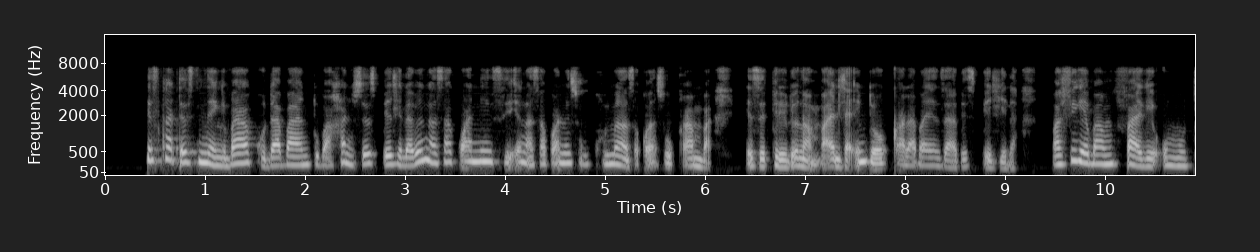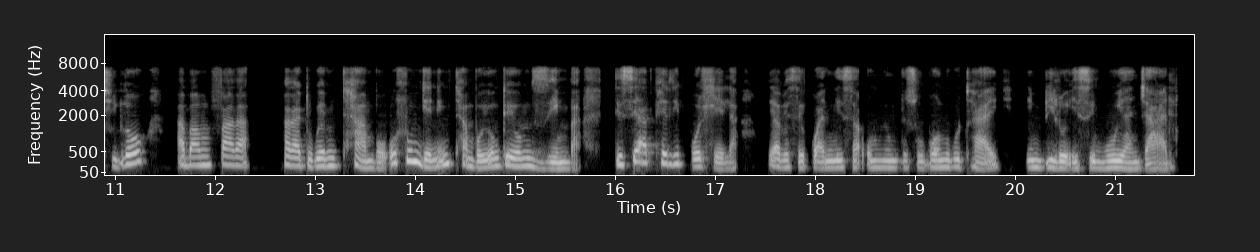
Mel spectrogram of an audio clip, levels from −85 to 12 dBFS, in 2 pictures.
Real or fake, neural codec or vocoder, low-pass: fake; codec, 16 kHz, 4 kbps, FunCodec, trained on LibriTTS, 50 frames a second; 7.2 kHz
